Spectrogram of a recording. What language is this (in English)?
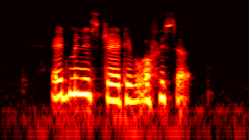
Divehi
